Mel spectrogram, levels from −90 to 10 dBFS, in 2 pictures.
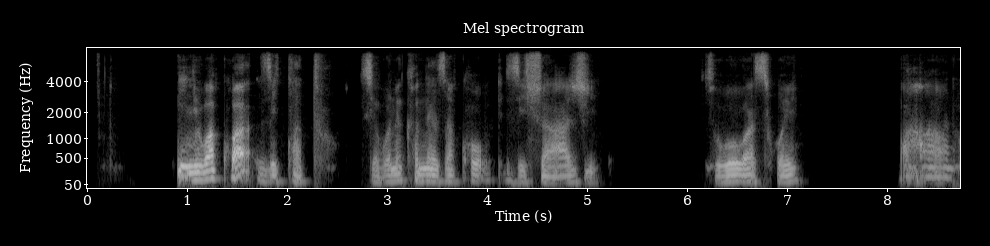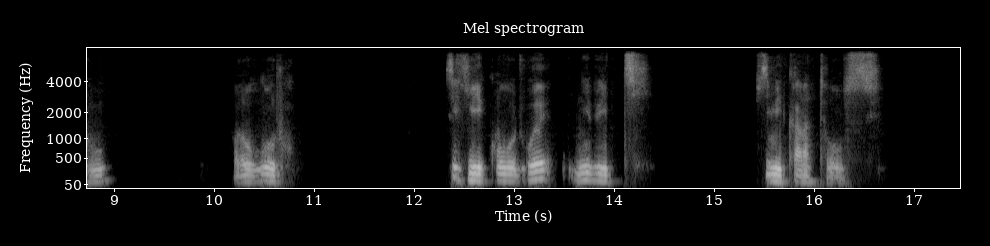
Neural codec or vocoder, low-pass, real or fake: codec, 24 kHz, 1.5 kbps, HILCodec; 7.2 kHz; fake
